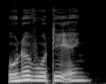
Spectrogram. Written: undervurdering

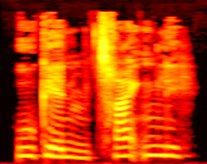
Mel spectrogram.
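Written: uigennemtrængelig

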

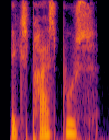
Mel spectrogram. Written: ekspresbus

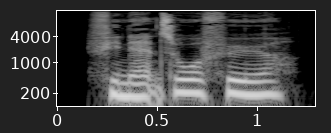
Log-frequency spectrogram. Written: finansordfører

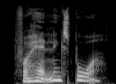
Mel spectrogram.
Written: forhandlingsbord

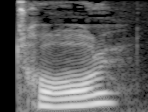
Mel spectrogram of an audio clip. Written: trawl

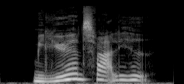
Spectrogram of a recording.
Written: miljøansvarlighed

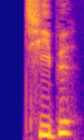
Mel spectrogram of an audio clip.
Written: tipper

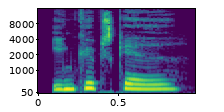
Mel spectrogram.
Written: indkøbsgade

